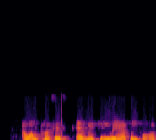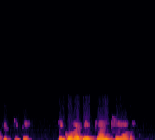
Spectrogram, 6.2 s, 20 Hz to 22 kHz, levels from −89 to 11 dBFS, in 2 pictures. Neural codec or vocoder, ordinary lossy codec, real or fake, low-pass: none; none; real; 7.2 kHz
